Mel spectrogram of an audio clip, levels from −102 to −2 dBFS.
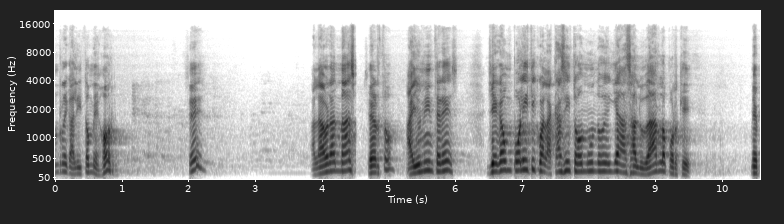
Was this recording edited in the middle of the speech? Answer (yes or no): yes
